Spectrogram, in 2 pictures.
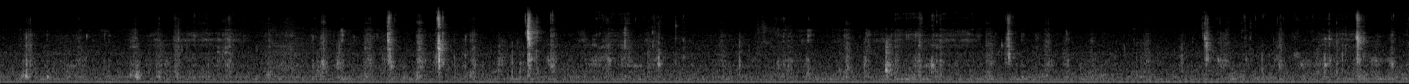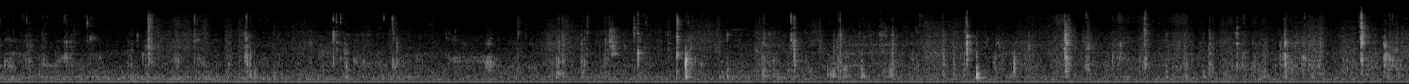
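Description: Close-miked chewing and biting of birria tacos: wet mouth sounds with scattered crunches and clicks, over a steady low hum.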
